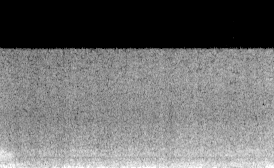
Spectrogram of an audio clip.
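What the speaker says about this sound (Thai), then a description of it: "ลมอะไรจะแรงเช่นนี้ครับ" Strong wind blows hard and constantly, roaring and buffeting with a broad, rough, noisy rush and no pauses, heard near and loud with no voices.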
